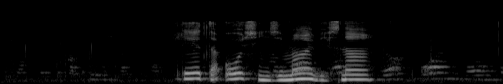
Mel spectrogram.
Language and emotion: Russian, neutral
